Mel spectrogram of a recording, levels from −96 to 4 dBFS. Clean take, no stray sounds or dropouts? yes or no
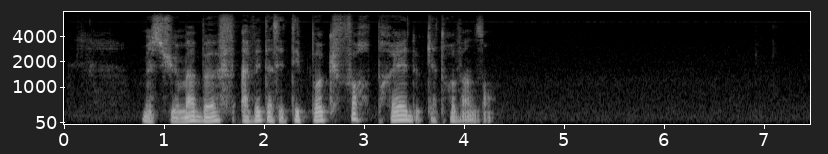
yes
